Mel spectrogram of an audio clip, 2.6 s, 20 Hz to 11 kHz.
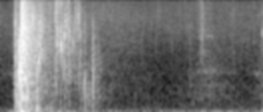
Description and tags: bottle hit 11
Recording of a bottle of water being thrown against my chest or into a bucket containing more bottles and water. Recorded using a Rode NT1 microphone.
